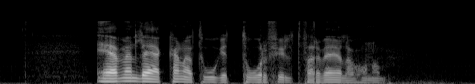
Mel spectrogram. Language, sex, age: Swedish, male, 56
